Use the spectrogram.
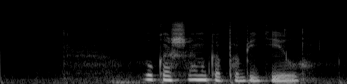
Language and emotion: Russian, sad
